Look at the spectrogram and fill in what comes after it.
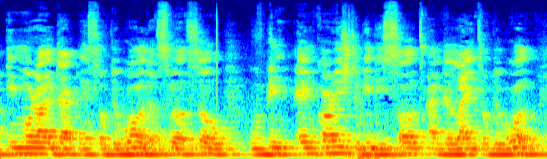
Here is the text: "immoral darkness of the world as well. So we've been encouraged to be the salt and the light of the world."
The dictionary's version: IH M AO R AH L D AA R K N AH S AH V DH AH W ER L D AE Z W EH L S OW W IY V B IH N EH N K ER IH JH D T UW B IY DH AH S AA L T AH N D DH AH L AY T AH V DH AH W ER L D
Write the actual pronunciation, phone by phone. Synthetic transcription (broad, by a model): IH M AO R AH L D AA R K N AH S AH V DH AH W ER L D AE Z W EH L S OW W IY V B IH N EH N K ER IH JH T UW B IY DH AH S AA L T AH N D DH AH L AY T AH V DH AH W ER L D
